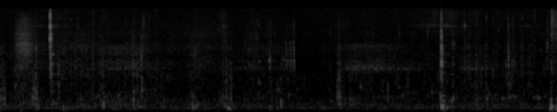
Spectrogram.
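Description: Near silence: a few faint knocks and clicks over a quiet hiss, the clearest about half a second in and again near the end.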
